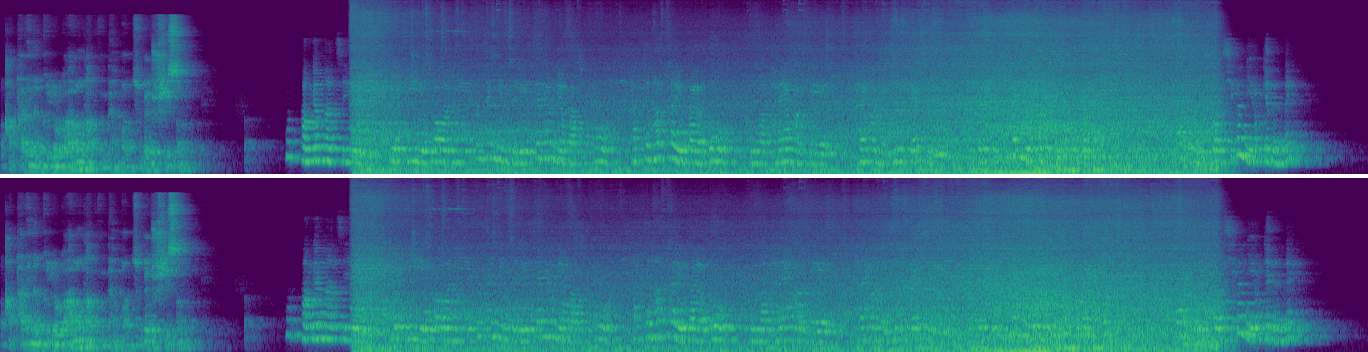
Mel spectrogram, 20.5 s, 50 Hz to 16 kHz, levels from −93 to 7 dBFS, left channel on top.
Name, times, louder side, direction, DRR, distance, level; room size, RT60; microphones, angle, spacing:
voice 1, 0.2-2.7 17.7-18.1, equal, 5° right, -10 dB, 1.3 m, -29 dB
voice 2, 4.3-5.5 5.8-10.9 11.2-12.4 12.8-17.0 17.6-19.4, left 1 dB, 60° left, 0 dB, 0.5 m, -27 dB
sound 1, 5.2-18.3, equal, 75° left, 1.0 m, -26 dB
3.4 x 2.8 x 2.7 m, 1.1 s
head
